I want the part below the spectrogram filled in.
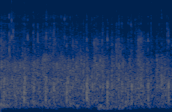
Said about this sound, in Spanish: Otro aplauso al Señor.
